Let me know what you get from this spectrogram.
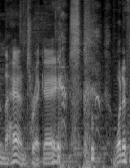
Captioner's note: laughter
